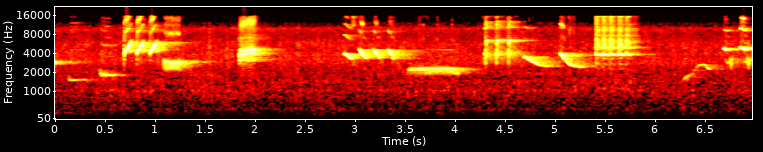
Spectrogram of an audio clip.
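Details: Asian pied starling in fighting song, used to train songbirds: assorted whistled slurs, a drawn-out level whistle, harsh noisy bursts and falling notes, scattered across the phrase with steady background hiss.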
